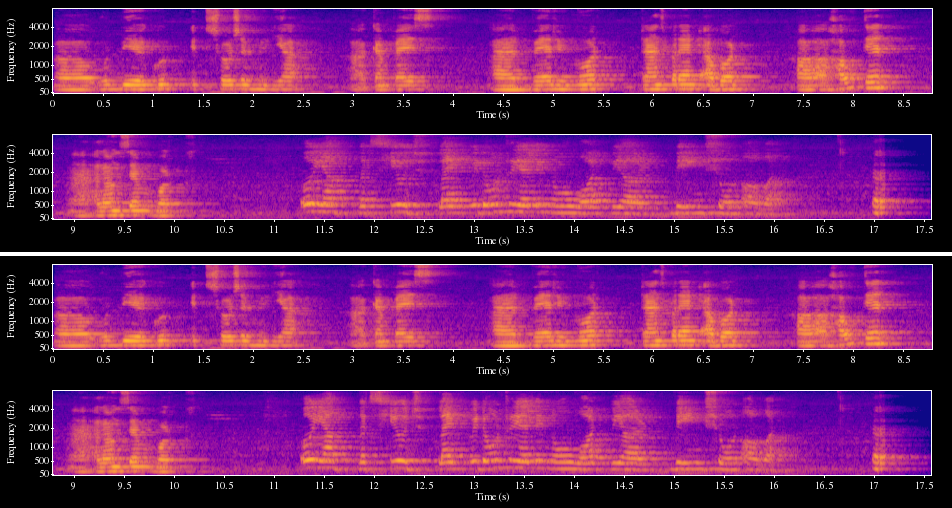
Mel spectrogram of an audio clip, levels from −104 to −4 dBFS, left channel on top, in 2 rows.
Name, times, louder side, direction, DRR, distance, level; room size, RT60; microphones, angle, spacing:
voice 1, 0.0-2.5 3.0-3.8 4.4-5.5 5.9-6.9 7.4-8.4 8.9-10.0 17.0-17.1, equal, ahead, 8 dB, 0.6 m, -28 dB
voice 2, 11.3-16.1, right 1 dB, 55° right, 3 dB, 2.9 m, -33 dB
25.5 x 17.5 x 2.5 m, 0.92 s
head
